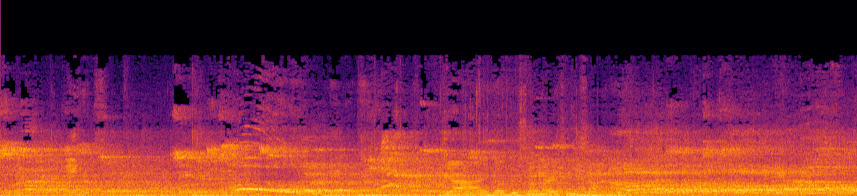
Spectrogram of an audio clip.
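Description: Spectators chatter and shout in a large echoing gym.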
